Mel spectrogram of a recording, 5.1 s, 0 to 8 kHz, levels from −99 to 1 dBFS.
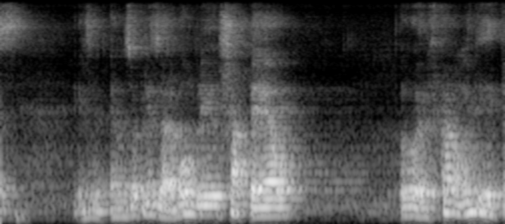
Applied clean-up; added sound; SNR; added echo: none; none; none; reverberation time 0.6 s.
